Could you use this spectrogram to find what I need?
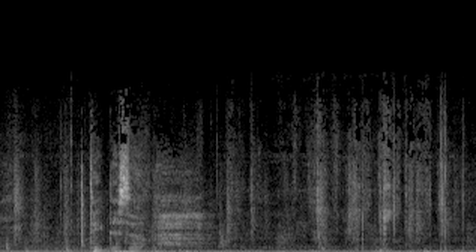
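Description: A rubber seal rustles and flaps as hands handle it close by.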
